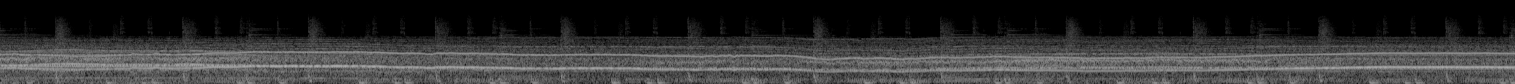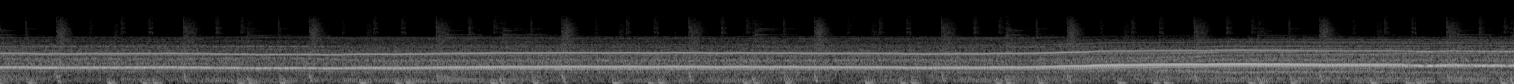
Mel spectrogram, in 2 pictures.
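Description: DJI FPV drone's motors and propellers whining steadily in flight, the pitch dipping about eight seconds in and rising again near the end as the throttle changes, with background music.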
